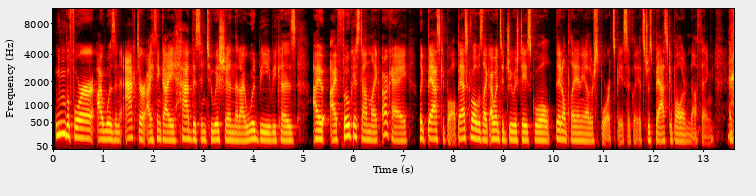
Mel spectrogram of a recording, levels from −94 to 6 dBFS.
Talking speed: 205 wpm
